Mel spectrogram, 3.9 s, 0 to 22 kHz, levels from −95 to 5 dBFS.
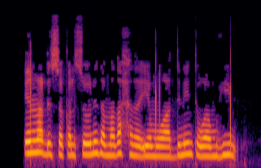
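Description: Speech clip with three loud pops well above the speech, at 0.46–0.48 s before "la dhiso", a double pop at 2.34–2.42 s after "madaxda iyo", and 3.46–3.48 s, likely electrical transients.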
